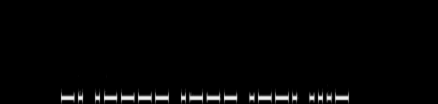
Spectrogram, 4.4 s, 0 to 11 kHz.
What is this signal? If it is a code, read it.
Morse code, heard as a keyed tone, about 28 wpm, 700 Hz. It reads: N1JPV
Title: USA Call Signs - 5 Characters - Repeated 3x - 28wpm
